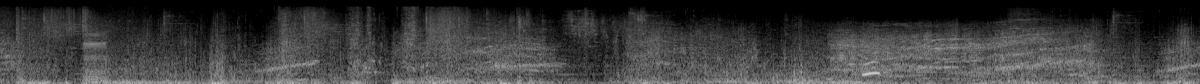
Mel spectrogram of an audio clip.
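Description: Fiery explosions burst with deep booms.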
